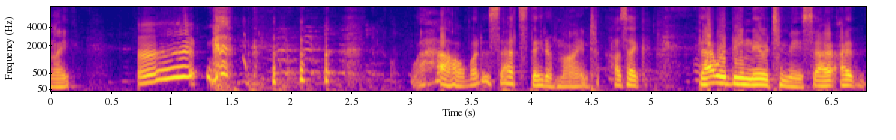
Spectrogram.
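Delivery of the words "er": sudden high creaking "Er?"; imitated creak. Teacher mimicking the monk's squeaky board, high creak. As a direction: squeeze out a rising board creak. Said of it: "playing with s-, noise making".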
